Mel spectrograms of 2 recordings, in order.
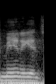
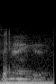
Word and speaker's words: Mangan: I mean, Mr. Manigan's, am I pronouncing that correctly? It's Mangan. Mangan.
